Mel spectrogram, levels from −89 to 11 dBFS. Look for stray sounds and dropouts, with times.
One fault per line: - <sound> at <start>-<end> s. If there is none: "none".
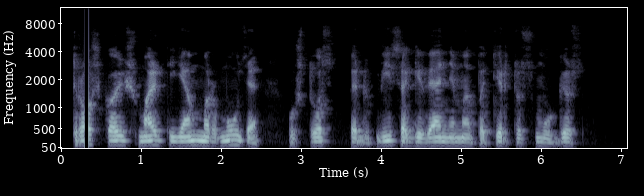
- dropout at 0.3-0.3 s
